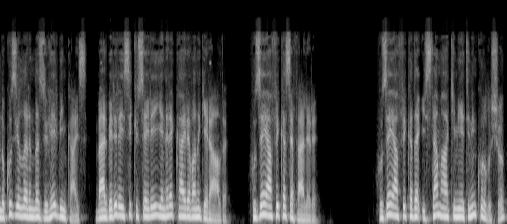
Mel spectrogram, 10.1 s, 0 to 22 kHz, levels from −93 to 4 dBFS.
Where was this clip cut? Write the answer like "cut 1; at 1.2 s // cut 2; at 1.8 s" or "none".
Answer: cut 1; at 4.9 s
